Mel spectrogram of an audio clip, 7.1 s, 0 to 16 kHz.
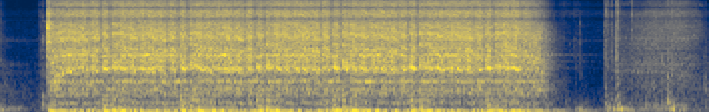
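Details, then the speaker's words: Jaguar S-Type V8 with new engine and new plugs, fuel primed and cylinders fogged with WD-40: steady starter cranking about three and a half beats a second for five seconds, never catches; crank position sensor connectors swapped, starts after correcting them. "let's see okay that was a fuel pump definitely all right let's crank it over nothing trying again"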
